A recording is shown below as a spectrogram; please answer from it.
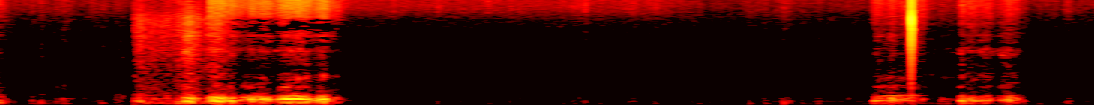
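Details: An English Bulldog snores softly while falling asleep with his chin resting on a person's leg, low rumbling breaths separated by quiet pauses.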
